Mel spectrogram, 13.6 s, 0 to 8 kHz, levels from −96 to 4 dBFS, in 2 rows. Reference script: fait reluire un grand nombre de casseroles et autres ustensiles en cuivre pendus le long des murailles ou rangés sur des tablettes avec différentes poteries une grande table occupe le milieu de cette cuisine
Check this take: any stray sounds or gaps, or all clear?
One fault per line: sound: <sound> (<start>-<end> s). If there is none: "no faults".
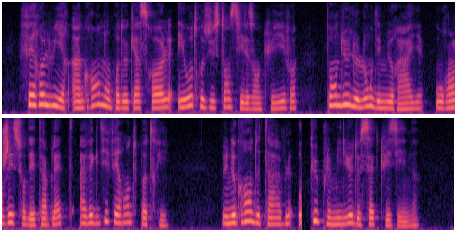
sound: dropout (11.3-11.4 s)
